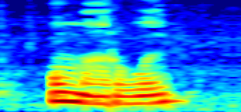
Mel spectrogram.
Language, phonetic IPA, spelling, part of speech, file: Polish, [ũˈmarwɨ], umarły, noun / verb, LL-Q809 (pol)-umarły.wav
